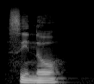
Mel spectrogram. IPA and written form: ma'ðu.ɾo (Maduro)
